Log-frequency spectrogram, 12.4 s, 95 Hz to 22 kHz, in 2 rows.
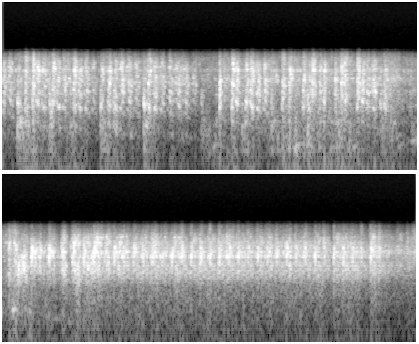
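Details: Chevy 6.5L turbo diesel, cold start around 32–35°F with new glow plugs: about six seconds of long, labored cranking before it rough-catches and runs. Hard cold start; the new glow plugs did not help and Bosch replacements are planned.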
